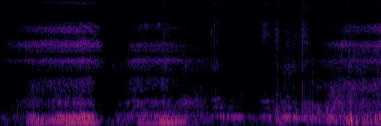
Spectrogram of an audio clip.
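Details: Sleeping dog snoring: low, rumbling snorts on each in-breath, with a steady high whine in the background.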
